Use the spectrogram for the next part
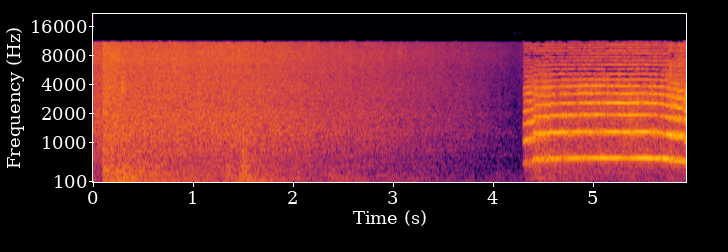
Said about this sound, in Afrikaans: En binnekort reën dit baie hard. Weerlig flits deur die lug en die donder weer dreun.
